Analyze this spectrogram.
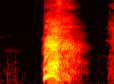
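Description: A man sneezes once: a sudden, forceful burst that trails off within half a second, followed by a brief, faint breath.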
